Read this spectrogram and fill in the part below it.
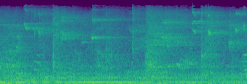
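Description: Badminton rackets strike a shuttlecock in a large echoing hall.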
